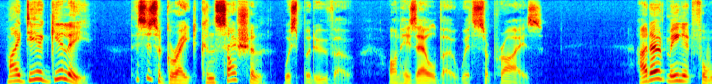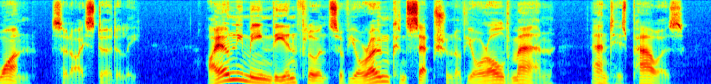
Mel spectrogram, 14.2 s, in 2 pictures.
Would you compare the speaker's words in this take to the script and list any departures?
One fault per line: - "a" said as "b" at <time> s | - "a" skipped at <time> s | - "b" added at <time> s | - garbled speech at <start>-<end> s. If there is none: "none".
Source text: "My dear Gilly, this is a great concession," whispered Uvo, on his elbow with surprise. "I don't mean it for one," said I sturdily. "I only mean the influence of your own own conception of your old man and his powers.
- "own" skipped at 11.0 s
